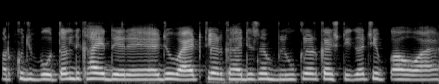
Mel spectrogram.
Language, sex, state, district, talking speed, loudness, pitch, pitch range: Hindi, female, Chhattisgarh, Bastar, 275 wpm, -17 LUFS, 235 Hz, 230-250 Hz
